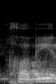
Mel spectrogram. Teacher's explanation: خبیر میں خا پر پڑھیں گے، با کو لمبا کریں گے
